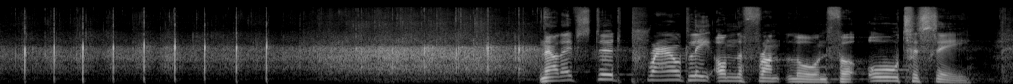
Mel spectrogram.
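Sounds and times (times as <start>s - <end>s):
audience applause: 0.0s - 5.4s
speech: 5.4s - 10.1s.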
